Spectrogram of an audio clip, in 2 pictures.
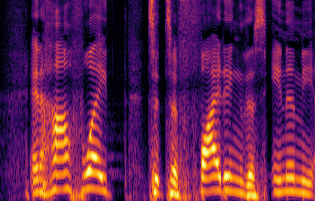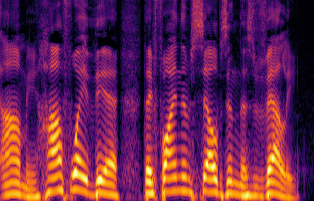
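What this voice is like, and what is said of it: Usual voice. Nothing is said of it.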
